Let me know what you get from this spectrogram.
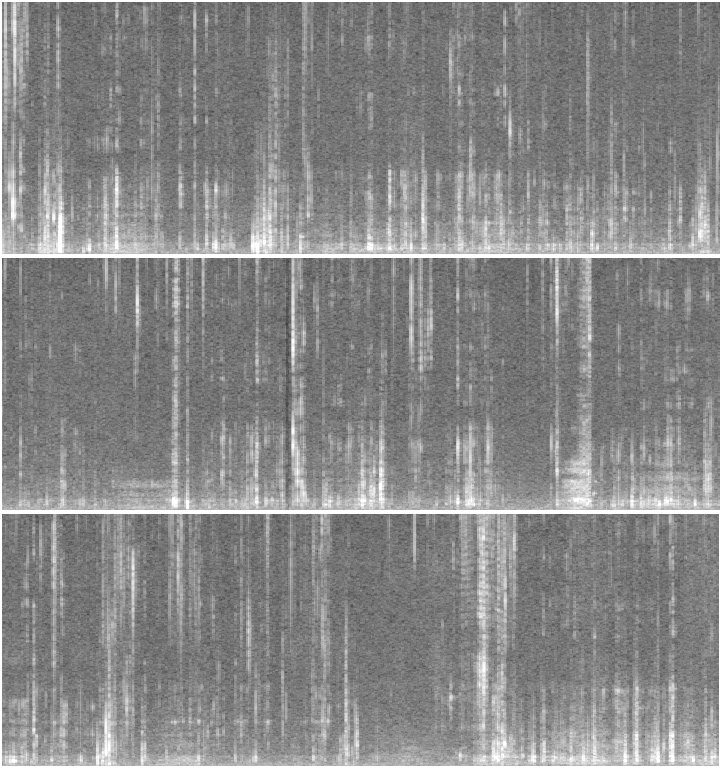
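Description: Close-miked chewing and slurping of tomato cream spaghetti: wet mouth clicks and smacks, with busier bursts around the middle and near the end.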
